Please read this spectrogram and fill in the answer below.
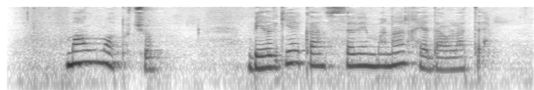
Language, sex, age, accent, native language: Uzbek, female, 18-24, Buxoro, Uzbek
